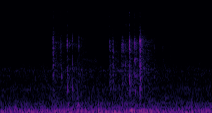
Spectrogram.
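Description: Quiet keystrokes on a computer keyboard as a note is typed into a telemedicine app, a short cluster of soft clicks against a low, steady background hum.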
